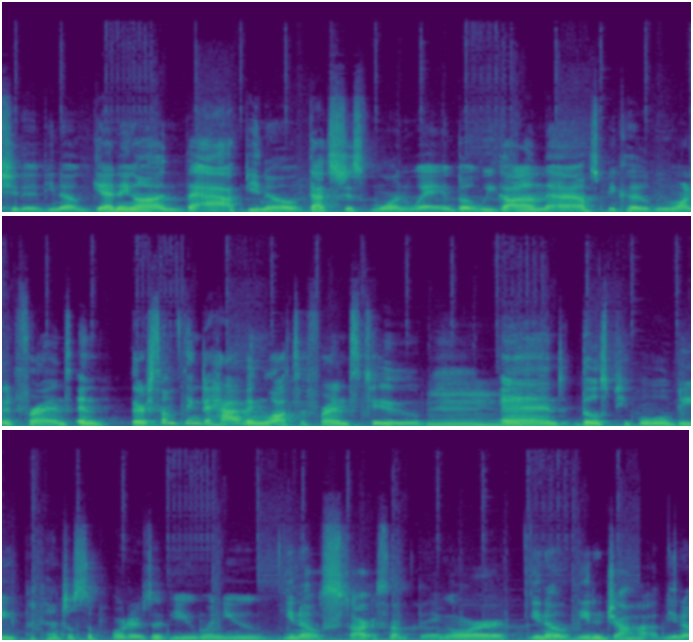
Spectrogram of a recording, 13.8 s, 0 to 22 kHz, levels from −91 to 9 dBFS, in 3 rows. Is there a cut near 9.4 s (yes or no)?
no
